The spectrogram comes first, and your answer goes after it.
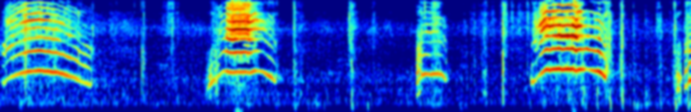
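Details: Young cat meowing while playing: four high, arched meows of varying length spread over seven seconds, with faint taps and knocks between them.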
